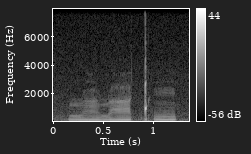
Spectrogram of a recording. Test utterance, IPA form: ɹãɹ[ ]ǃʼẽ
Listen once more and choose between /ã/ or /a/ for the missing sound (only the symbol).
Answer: a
